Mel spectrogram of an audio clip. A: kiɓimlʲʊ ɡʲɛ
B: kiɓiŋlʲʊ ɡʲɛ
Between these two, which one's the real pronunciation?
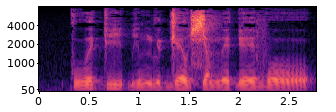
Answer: A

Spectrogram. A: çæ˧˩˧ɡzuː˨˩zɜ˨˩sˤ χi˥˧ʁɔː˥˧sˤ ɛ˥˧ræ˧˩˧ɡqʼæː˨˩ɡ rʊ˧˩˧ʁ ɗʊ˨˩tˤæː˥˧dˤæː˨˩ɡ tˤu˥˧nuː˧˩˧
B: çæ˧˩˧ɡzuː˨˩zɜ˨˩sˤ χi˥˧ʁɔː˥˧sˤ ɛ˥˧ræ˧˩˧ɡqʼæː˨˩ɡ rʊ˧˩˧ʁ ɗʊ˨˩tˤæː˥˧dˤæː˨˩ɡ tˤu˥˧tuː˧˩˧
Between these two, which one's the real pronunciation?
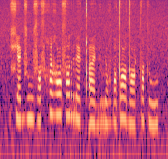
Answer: B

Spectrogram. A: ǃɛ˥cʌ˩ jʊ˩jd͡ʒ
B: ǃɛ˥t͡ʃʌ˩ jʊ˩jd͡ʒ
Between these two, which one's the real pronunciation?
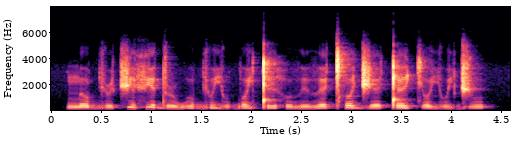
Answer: A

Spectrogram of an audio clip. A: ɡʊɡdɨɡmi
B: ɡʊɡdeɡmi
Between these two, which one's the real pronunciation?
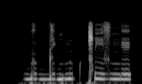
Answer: B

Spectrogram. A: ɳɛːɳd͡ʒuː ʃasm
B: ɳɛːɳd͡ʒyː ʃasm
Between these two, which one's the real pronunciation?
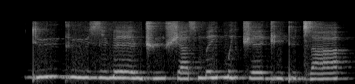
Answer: B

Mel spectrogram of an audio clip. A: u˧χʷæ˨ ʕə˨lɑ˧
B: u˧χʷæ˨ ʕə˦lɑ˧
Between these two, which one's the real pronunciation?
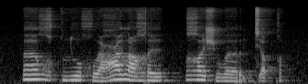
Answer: B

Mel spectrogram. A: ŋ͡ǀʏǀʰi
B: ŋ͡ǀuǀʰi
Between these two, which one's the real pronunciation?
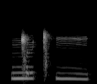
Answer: A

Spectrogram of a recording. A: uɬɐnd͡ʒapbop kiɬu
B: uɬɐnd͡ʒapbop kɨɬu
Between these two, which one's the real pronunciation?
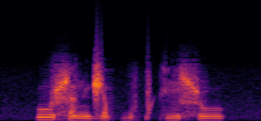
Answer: A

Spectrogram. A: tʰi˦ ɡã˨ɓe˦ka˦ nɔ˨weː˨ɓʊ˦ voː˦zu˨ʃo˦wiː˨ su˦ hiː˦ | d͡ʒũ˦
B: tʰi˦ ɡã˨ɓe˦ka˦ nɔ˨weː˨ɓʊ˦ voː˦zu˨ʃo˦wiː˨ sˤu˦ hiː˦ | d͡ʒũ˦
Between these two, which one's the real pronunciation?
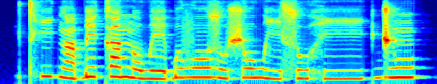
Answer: A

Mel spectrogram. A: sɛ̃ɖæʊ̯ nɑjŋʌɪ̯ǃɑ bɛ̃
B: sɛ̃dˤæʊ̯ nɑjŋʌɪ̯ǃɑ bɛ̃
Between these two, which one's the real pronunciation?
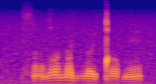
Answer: B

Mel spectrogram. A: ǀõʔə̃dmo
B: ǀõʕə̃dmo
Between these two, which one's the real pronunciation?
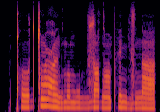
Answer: B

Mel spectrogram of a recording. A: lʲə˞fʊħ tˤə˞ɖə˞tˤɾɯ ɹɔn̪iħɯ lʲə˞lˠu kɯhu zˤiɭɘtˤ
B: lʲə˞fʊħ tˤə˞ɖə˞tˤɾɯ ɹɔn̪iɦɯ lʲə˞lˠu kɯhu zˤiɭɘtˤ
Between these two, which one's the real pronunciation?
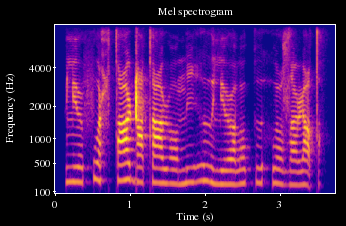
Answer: B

